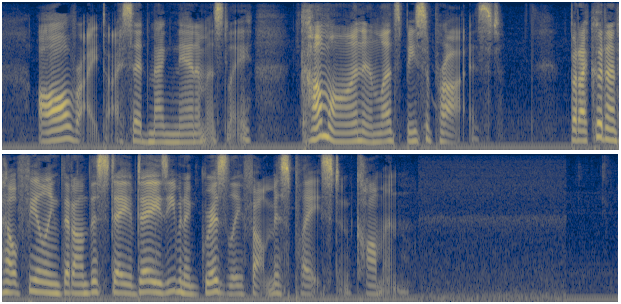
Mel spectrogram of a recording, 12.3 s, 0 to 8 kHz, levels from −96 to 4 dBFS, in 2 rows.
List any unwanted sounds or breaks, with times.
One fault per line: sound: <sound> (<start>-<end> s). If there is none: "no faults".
no faults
